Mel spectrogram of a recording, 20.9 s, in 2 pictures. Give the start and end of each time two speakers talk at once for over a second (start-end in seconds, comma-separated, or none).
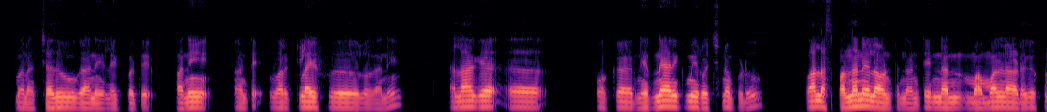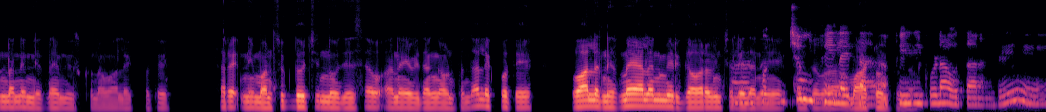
17.8-19.6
